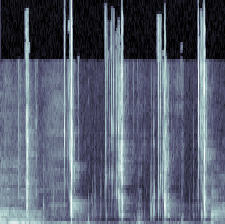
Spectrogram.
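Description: Wet, crunchy chewing right up against the microphone, with irregular bursts of crackling bites and smacking, starting over a brief tonal hum before settling into steady close mouth noises.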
